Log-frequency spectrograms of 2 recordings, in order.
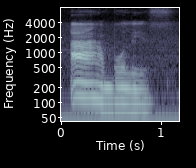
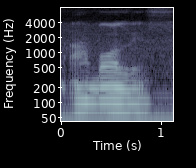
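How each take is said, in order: First: The stress falls on the first syllable. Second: The stress falls after the first syllable.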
